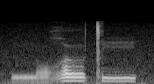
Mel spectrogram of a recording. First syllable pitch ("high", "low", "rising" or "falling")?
low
